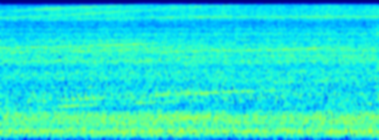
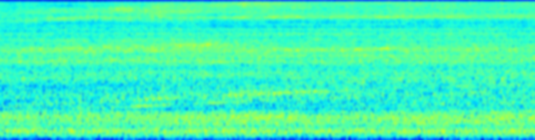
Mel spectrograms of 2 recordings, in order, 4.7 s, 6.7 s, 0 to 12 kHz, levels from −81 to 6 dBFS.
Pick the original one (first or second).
first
